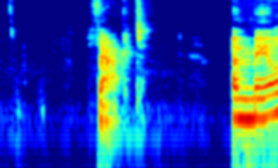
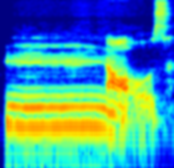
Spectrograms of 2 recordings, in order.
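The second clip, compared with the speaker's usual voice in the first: Nals, stretched out slowly, short o; slow check of the word nals; slow sound-out; 3 semitones lower, 7 dB quieter than usual. Shown as a demonstration. Teacher slowly checks the wrong vowel sound. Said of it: "slow check".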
